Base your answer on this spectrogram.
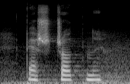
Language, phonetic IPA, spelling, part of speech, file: Belarusian, [pʲaʂˈt͡ʂotnɨ], пяшчотны, adjective, Be-пяшчотны.ogg
- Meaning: tender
